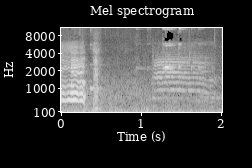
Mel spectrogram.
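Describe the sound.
Goats from a herd in Portugal bleat twice: a short, loud, quavering cry, then a longer, higher, wavering bleat after a pause, with faint background noise between them.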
